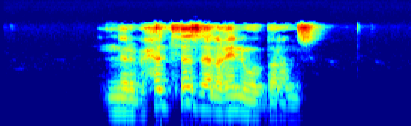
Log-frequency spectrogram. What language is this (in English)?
Kabyle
